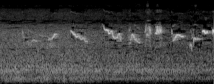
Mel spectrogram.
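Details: Young white-eye used as a tutor for caged birds: quick high twittering notes, short downward slurs and bright chips tumbling together, getting louder toward the end, with light background hiss.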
